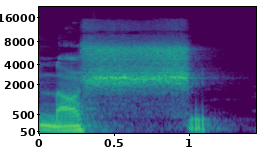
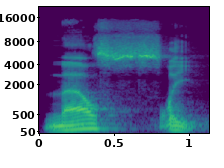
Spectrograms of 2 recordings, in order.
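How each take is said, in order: First: The s is turned into an sh sound. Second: The s is made with a tensed tongue root. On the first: The speaker calls it wrong. "Menjadi shin besar" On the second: The speaker calls it right. "tegangkan pangkal lidah, bukan dengan membulatkan bibir"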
